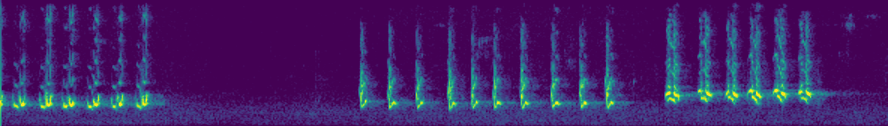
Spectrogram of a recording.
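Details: Northern mockingbird mimicry: a fast run of about seven identical chirps, a pause, a longer evenly spaced series of thin notes, then a quicker, slightly higher run of six.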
